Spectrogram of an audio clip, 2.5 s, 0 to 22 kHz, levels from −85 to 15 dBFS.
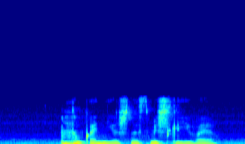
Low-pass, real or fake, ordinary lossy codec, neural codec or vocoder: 7.2 kHz; real; none; none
